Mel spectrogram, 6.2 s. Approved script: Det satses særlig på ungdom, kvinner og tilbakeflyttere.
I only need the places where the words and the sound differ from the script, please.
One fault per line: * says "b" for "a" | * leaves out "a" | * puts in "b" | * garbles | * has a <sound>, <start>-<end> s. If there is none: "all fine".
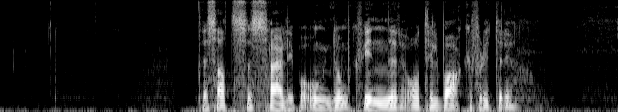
all fine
